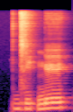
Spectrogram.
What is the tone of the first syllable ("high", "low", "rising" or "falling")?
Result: low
